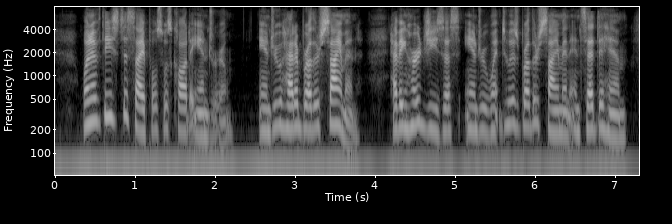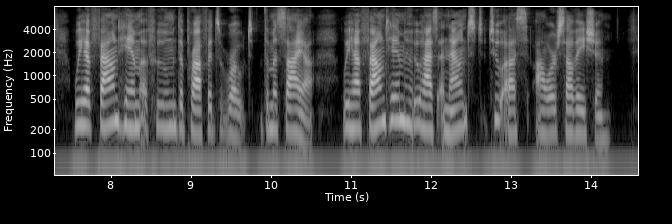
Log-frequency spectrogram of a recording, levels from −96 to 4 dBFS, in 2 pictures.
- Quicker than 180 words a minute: Yes, average, 195 wpm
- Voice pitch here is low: No, high, 205 Hz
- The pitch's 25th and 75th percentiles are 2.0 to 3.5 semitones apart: Yes, average, 3.2 semitones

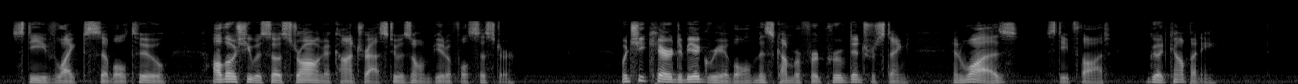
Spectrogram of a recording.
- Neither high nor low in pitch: No, very low, 90 Hz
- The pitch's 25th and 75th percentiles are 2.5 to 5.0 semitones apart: Yes, average, 4.3 semitones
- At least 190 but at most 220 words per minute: No, average, 150 wpm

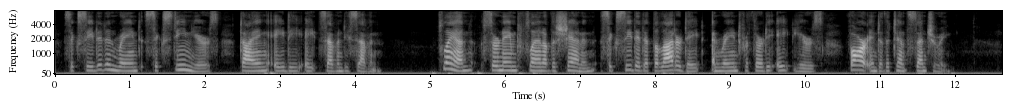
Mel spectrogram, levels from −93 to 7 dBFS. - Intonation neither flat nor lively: No, narrow, 2.1 semitones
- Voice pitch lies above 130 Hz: Yes, medium, 185 Hz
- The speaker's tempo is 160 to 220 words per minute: No, average, 145 wpm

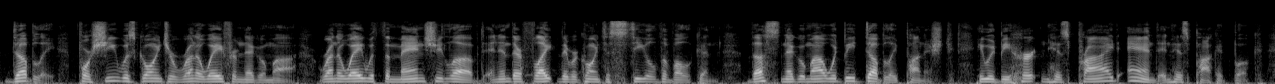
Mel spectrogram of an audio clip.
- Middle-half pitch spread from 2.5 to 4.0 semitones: Yes, average, 3.4 semitones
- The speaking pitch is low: Yes, low, 125 Hz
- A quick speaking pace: Yes, fast, 220 wpm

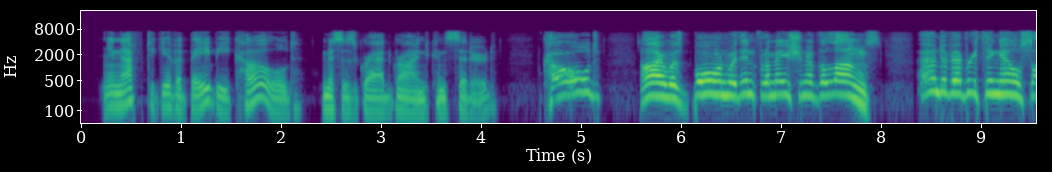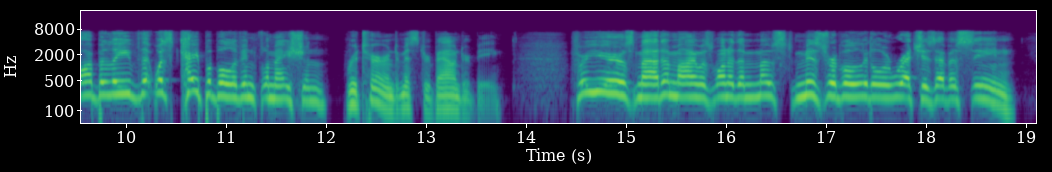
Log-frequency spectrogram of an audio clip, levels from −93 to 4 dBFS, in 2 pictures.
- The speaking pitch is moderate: No, high, 205 Hz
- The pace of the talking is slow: No, average, 145 wpm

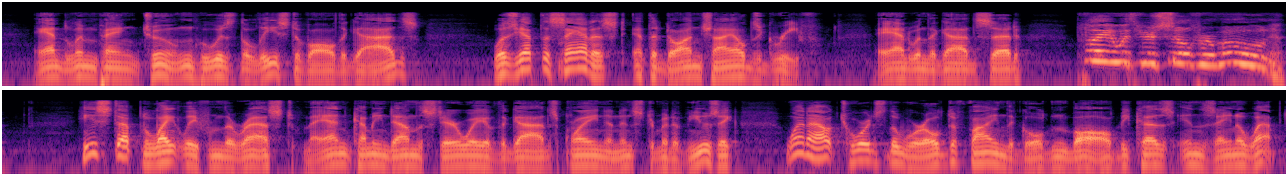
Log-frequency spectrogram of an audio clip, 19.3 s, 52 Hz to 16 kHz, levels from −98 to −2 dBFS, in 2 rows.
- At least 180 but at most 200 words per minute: Yes, average, 185 wpm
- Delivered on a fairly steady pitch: No, wide, 5.6 semitones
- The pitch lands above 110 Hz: No, very low, 95 Hz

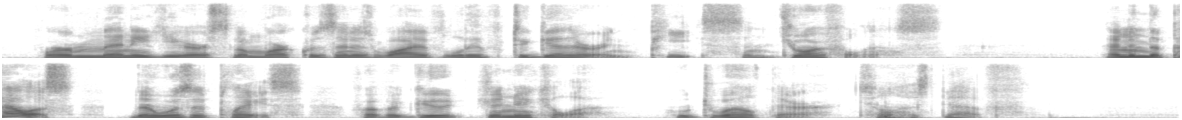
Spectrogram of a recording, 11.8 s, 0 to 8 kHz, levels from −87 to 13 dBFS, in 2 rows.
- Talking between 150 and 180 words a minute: Yes, average, 165 wpm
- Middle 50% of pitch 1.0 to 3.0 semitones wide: Yes, narrow, 2.5 semitones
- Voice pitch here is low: Yes, low, 125 Hz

